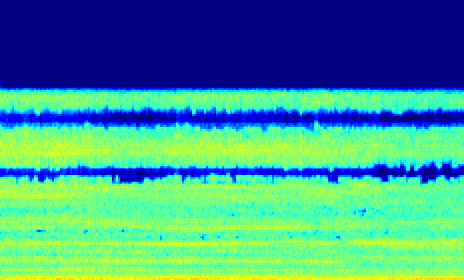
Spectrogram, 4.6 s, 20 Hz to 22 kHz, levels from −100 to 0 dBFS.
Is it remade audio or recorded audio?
remade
